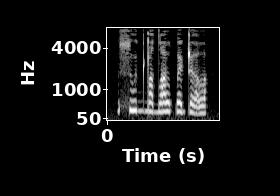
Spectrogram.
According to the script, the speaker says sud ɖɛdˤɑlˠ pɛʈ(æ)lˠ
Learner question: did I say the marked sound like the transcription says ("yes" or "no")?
no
